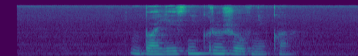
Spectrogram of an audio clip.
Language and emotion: Russian, neutral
